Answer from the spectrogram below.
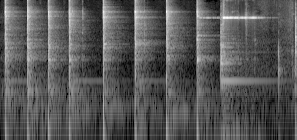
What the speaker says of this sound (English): I'll just take a punch and just hammer the bolt out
